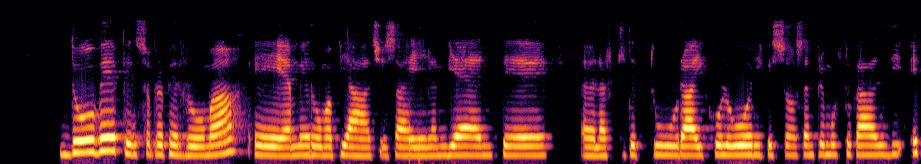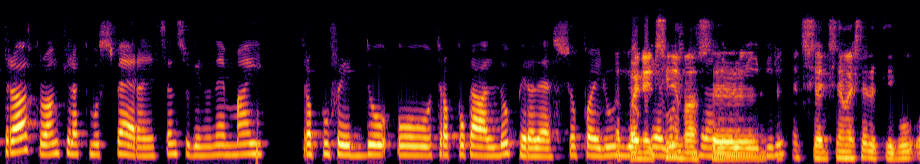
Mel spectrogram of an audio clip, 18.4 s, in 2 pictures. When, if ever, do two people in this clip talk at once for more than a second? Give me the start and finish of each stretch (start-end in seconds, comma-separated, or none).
15.3-17.1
